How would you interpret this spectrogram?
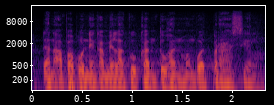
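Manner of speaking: loud, projected congregational prayer; leading prayer. Real, not acted. Leads the closing congregational prayer. (doa penutup yang lantang untuk jemaat)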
